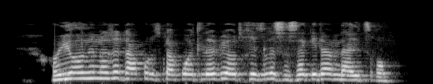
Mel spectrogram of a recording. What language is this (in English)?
Georgian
